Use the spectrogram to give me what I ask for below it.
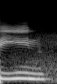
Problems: none marked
